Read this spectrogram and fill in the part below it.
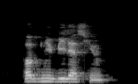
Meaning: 1. perception of objects as if seen through a cloud, dazzlement, obnubilation 2. a disorder of consciousness characterised by slowed and obscured thought, obnubilation
- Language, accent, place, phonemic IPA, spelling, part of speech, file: French, France, Lyon, /ɔb.ny.bi.la.sjɔ̃/, obnubilation, noun, LL-Q150 (fra)-obnubilation.wav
